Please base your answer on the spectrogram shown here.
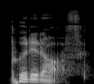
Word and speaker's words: put it off: Example, put it off. Pronunciation, put it off.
